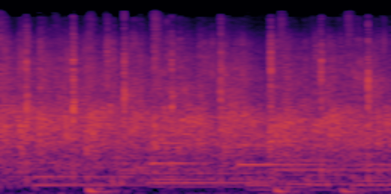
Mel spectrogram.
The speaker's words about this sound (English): Come on, let's give a round of applause to welcome to all those who pray that prayer. Praise God.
